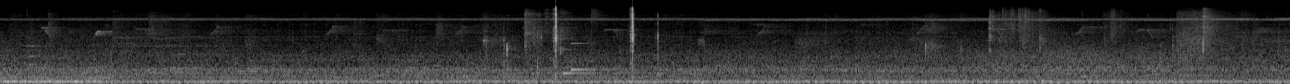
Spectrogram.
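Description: Outdoor ambience: a steady low rumble under a thin, steady high-pitched whine, with scattered light ticks and two sharp clicks a little under a second apart about halfway through.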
